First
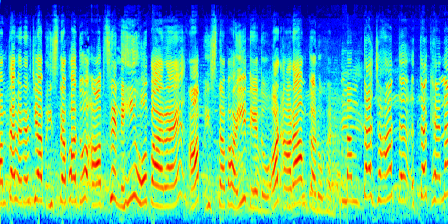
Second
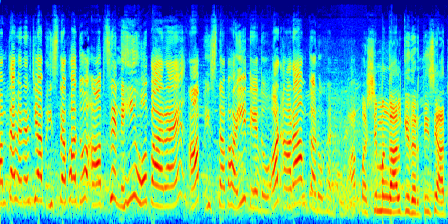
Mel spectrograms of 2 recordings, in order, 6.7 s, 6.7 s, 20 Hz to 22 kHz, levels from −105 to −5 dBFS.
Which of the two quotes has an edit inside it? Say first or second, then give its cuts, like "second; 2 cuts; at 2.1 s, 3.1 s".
first; 1 cut; at 5.1 s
